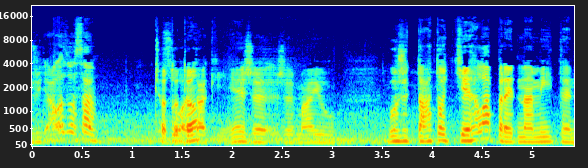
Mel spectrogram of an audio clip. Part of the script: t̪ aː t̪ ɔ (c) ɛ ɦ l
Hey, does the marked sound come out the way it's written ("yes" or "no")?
yes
